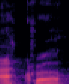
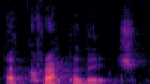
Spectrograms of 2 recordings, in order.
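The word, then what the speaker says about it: Akrapovič: Same with Akrapovic. Akrapovic. That's the correct pronunciation, Akrapovic. But everybody in the UK, everybody says Akrapovic or Acro. Everybody does. But the correct pronunciation is Akrapovic.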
